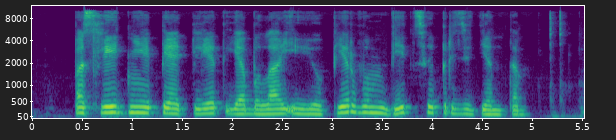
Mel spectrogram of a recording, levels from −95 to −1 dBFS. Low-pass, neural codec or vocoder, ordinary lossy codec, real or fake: 9.9 kHz; none; Opus, 32 kbps; real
